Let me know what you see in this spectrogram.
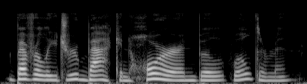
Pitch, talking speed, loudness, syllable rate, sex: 205 Hz, 135 wpm, -20 LUFS, 4.8 syllables/s, female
